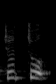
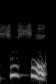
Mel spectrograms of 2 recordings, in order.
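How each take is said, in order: First: The word begins with a ch sound. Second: The word begins with an s sound. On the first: It imitates a young child's lisping baby talk. The speaker calls it wrong. "kadang-kadang kita cadelin anak" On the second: It is the full adult pronunciation. The speaker calls it right. "Saudara tetap harus ngomong susu"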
